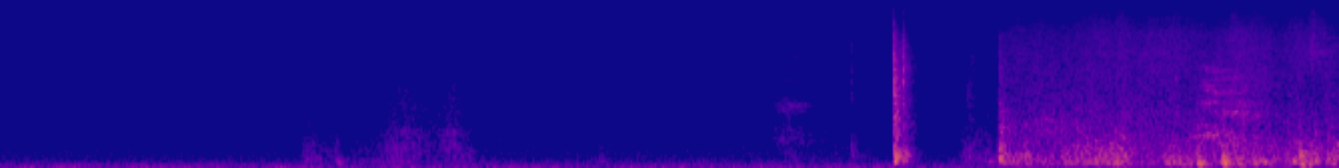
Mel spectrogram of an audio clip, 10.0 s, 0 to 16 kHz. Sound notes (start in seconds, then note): 2.5 sighs; 7.0 door closes; 8.9 sighs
